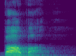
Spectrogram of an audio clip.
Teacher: The first one is the fourth tone, the second one is neutral.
